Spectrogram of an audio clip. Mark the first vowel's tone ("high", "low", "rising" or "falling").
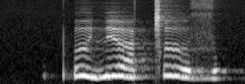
falling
